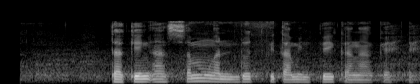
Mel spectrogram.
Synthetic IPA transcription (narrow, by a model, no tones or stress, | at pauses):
d̪̥ä̤ɡ̥ɪŋasəmŋənɖʊt̪̚fit̪aminb̥e̤kaŋakɛh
